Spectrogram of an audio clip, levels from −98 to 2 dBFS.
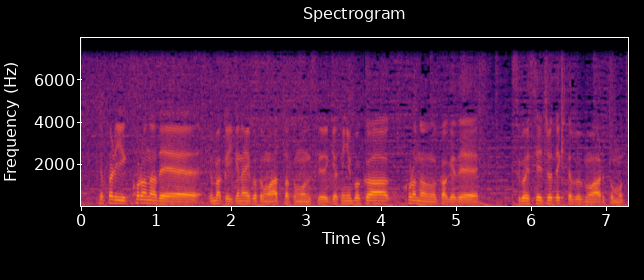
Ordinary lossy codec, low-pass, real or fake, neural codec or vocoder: none; 7.2 kHz; real; none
